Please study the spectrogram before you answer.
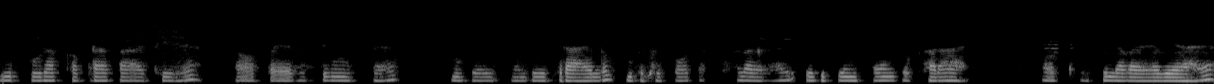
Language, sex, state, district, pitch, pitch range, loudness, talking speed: Hindi, female, Bihar, Purnia, 175 Hz, 175-185 Hz, -37 LUFS, 145 wpm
